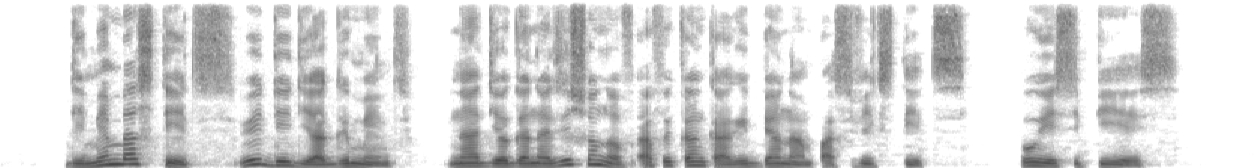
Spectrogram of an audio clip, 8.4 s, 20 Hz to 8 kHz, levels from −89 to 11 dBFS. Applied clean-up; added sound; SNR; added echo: none; none; none; none.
